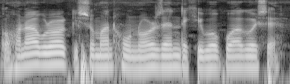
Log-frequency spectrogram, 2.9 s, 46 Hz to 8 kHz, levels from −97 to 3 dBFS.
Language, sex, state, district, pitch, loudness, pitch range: Assamese, male, Assam, Hailakandi, 125 Hz, -15 LUFS, 125-130 Hz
